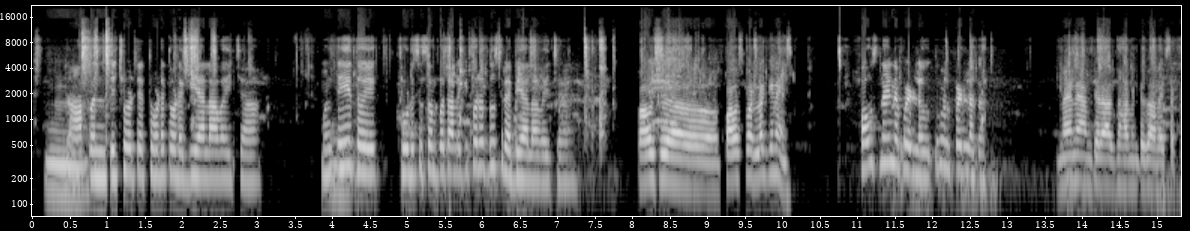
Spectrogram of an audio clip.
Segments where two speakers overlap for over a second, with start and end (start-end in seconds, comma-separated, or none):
none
